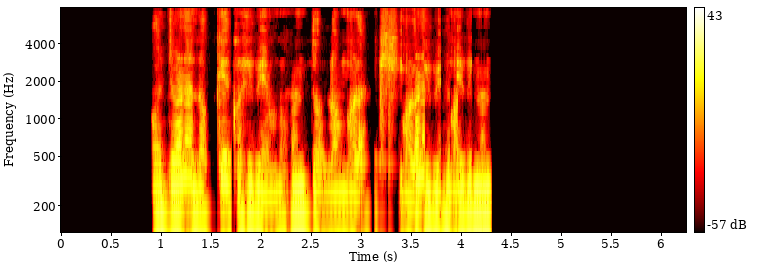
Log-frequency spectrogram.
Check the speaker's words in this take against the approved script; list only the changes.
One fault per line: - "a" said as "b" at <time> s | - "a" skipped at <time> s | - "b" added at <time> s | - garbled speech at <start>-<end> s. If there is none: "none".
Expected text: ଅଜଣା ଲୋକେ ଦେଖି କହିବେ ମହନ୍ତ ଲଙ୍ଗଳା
- "ଦେଖି" skipped at 1.7 s
- garbled speech at 3.1-4.3 s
